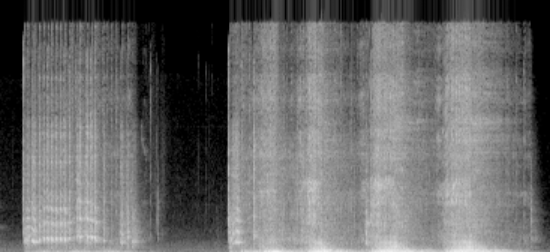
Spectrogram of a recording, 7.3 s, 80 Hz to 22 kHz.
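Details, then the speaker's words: Honda CB550 just fitted with a Dyna-S ignition and M.Unit, running on a temporary fuel bag with pod filters: it fires, dies, then restarts and takes even throttle blips with a clean four-cylinder note. It runs fine but still needs some tuning. "Sounds pretty good. Alright, make sure my carbs are turned off. It's gonna take a little bit of tuning, but I think we're there."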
